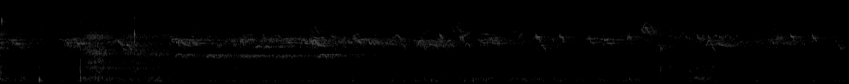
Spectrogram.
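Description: Faint bird chirps and short calls from several birds, scattered and overlapping, over a quiet background hush.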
